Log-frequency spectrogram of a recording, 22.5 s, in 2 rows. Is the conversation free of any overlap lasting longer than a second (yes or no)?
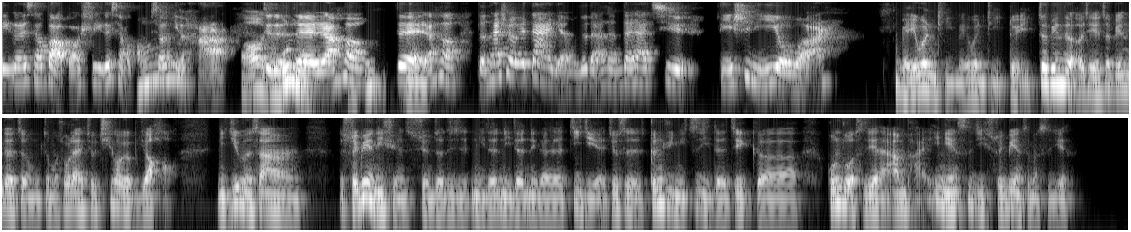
no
